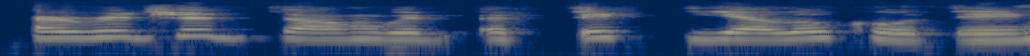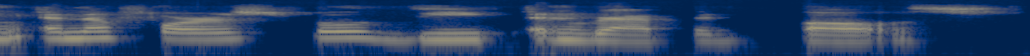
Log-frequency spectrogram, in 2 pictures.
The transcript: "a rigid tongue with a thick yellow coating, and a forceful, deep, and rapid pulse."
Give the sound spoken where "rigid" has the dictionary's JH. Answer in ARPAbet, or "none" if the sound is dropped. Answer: JH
